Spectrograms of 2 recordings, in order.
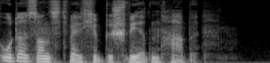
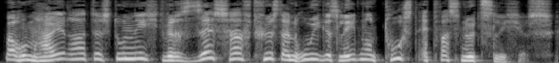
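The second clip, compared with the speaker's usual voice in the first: high, loud, mildly indignant demand; unappeased; 10 semitones higher, 6 dB louder than usual. A narrator's reading. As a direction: press the question, still annoyed. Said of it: "fragte der Herzog unbesänftigt". (ungehalten, laut und hoch)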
